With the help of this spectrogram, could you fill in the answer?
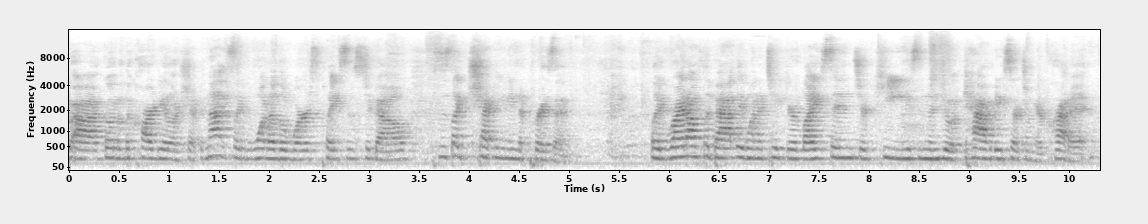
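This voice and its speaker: Self-deprecating woman comic in an echoey club. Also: mid-range voice. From New Jersey. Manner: deadpan self-deprecating delivery. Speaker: stand-up comedian. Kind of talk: stand-up comedy set. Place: comedy club stage. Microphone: handheld stage mic. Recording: echoey club room with noise. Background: audience laughter.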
